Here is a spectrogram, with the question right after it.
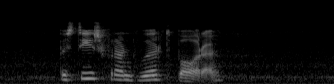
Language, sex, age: Afrikaans, female, 21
